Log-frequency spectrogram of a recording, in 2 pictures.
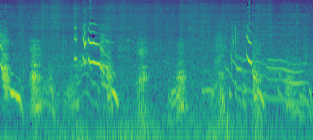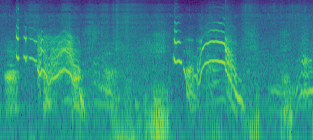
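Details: Lion cubs whine and mew in rising, wavering cries as their mother stops nursing them, one extra-thirsty cub begging for milk.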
